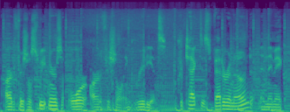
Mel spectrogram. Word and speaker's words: Protekt: Protect is veteranowned and they make all of their products right here in the USA. And right now, Protect is offering you 30% off both flavors of their Rest formula.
